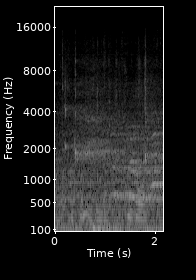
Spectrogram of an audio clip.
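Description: Badminton rally: a few sharp racket strikes on the shuttlecock and players' shoes squeaking on the court, with voices in the hall.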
